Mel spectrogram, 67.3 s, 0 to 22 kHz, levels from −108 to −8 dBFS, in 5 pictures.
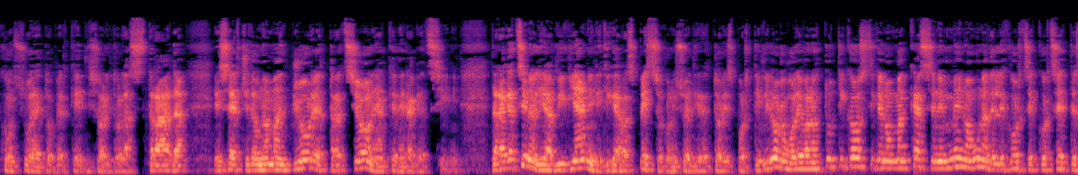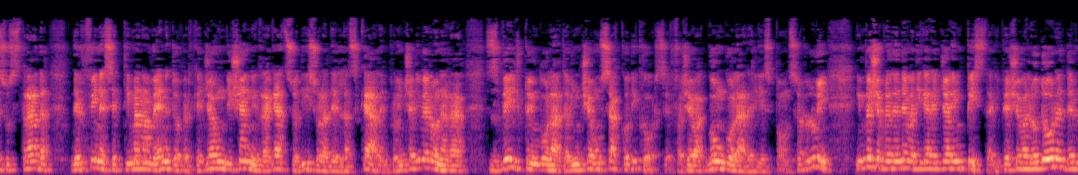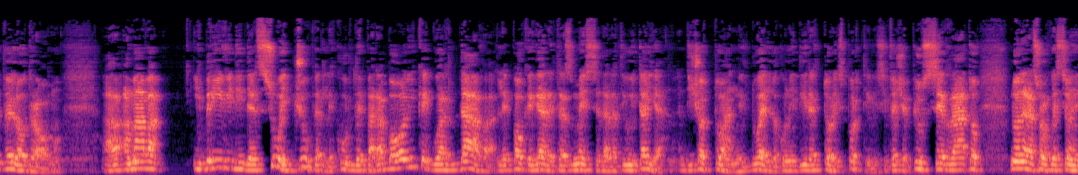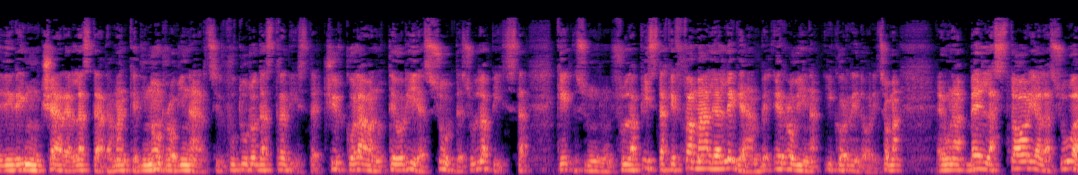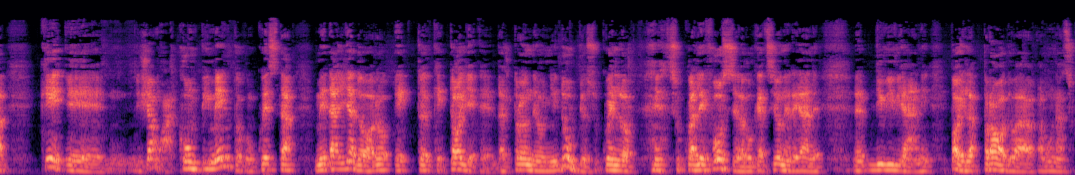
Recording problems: off-mic speech; far
room echo; slight; dies away in 0.2 s

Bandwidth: 14 kHz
